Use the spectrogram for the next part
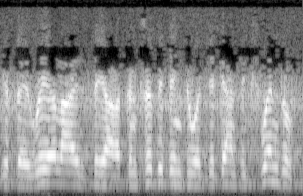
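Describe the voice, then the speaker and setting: A servile henchman, played by a man, answers his master in a stiff, formal, high voice. It is a 1930s radio serial. The sound is thin and phone-like, with faint hiss behind it. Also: fairly even intonation, fast, close to an everyday voice. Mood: deferential. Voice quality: stiff, formal, deferential speech. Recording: tinny, hissy old radio transcription.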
